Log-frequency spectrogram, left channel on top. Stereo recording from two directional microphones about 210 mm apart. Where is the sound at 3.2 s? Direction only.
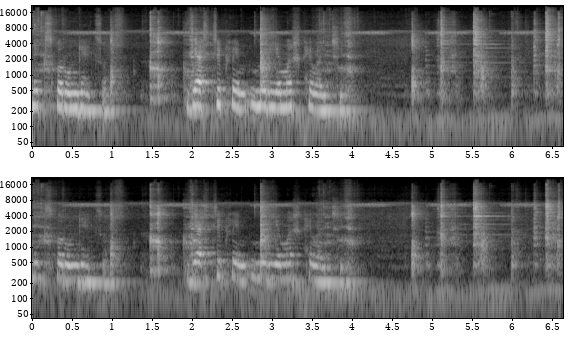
40° left (ahead or behind).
